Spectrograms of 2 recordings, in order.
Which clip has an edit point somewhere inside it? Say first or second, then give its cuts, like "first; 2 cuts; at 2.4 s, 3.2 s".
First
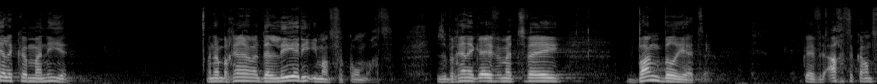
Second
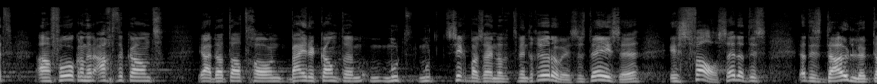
first; 1 cut; at 7.9 s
